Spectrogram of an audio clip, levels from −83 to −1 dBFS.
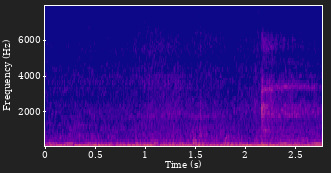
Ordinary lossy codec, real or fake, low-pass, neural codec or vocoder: none; fake; none; codec, 16 kHz, 16 kbps, FunCodec, trained on LibriTTS, 50 frames a second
